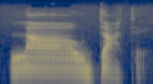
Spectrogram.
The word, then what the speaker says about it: laudate: So it's best to think of the diphthong and the next syllable to be connected, laudate.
